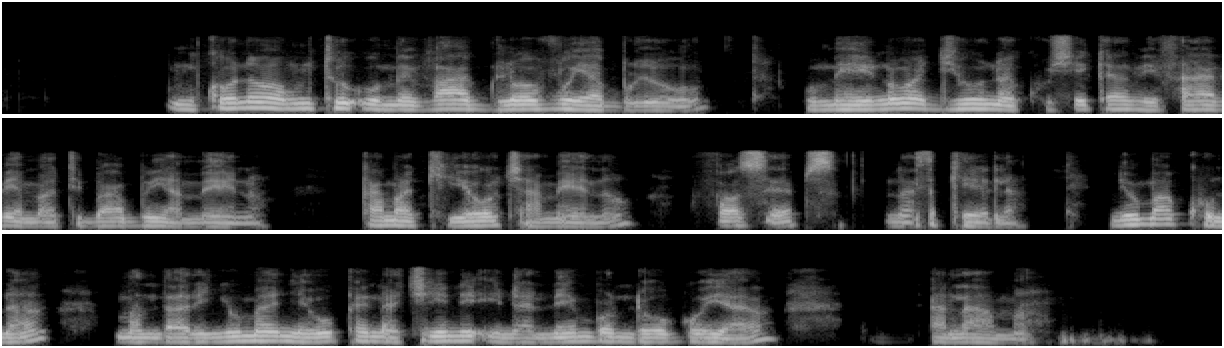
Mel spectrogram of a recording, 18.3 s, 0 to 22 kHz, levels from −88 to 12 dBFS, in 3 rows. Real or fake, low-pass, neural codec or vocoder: fake; 7.2 kHz; codec, 24 kHz, 3 kbps, HILCodec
